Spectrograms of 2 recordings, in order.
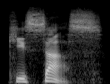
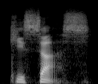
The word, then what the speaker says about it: quizás: to say it is kisas which is spelled Qi Z with an accent on the A kisas and when you say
